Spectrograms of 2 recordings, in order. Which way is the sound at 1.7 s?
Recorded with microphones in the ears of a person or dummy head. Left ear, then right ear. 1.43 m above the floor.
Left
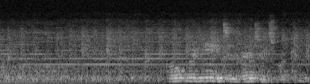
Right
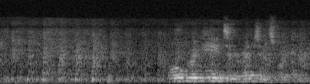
40° left (ahead or behind).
